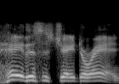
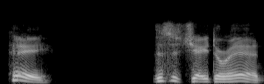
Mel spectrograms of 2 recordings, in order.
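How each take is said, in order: First: It sounds strong and full of confidence. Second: It sounds hesitant and lacking confidence. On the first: The caller is clear about what they want. The speaker calls it right. "when you were really vocal in what you wanted" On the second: The caller does not really know what they want. The speaker calls it wrong. "people can tell when you're"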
